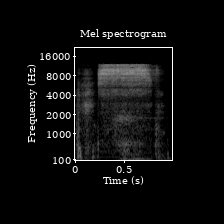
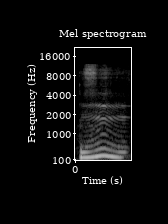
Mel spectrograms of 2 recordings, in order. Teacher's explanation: when you make the S noise your vocal folds are not vibrating air is passing through but when you make the Z noise your vocal folds are vibrating and you can could feel it if you place your hand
